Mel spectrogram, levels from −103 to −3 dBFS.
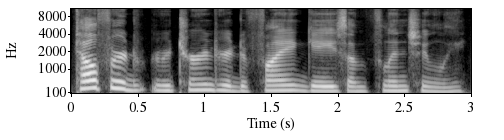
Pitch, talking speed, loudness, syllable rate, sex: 195 Hz, 120 wpm, -22 LUFS, 4.4 syllables/s, female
